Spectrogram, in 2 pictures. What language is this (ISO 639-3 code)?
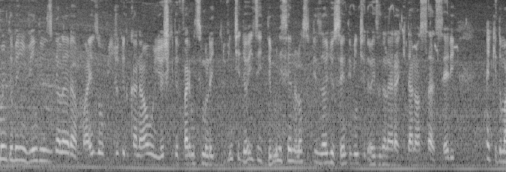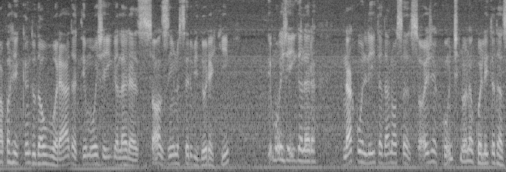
por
